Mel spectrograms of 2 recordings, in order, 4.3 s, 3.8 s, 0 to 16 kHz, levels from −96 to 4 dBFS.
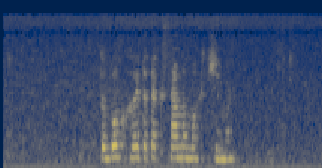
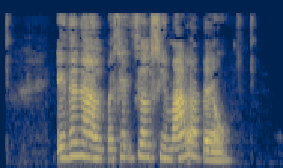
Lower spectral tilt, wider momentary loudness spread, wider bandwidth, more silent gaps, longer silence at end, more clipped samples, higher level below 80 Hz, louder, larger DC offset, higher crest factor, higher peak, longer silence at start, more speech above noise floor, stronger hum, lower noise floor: first, -6 dB/octave vs -1 dB/octave; about the same, 8 LU vs 10 LU; about the same, 11.5 kHz vs 12 kHz; neither; first, 0.65 s vs 0.45 s; neither; first, -56 dBFS vs -70 dBFS; second, -27 LUFS vs -18 LUFS; neither; about the same, 22 dB vs 20 dB; second, -8 dBFS vs -2 dBFS; first, 1.35 s vs 0.05 s; second, 27 dB vs 32 dB; neither; about the same, -54 dBFS vs -51 dBFS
